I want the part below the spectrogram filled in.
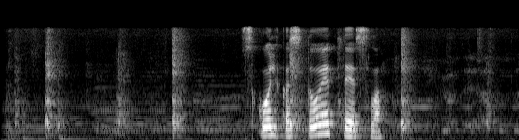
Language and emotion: Russian, neutral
